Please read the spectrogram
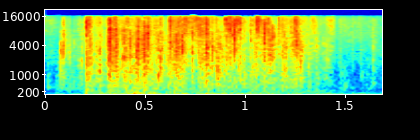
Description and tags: a grocery bag being shaken
paper, bag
